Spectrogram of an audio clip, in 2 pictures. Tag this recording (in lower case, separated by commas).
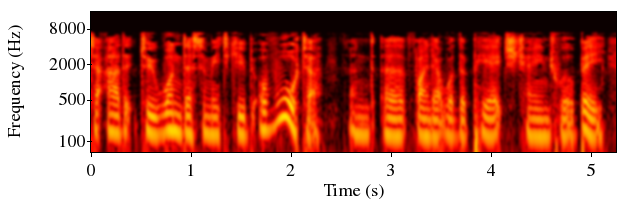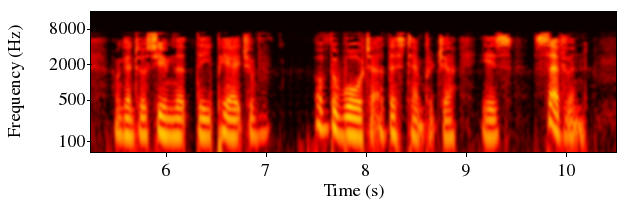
speech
